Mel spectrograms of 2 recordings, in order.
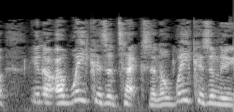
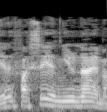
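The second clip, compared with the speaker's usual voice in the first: ordinary delivery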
